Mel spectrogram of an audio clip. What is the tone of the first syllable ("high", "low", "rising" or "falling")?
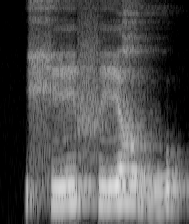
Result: rising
